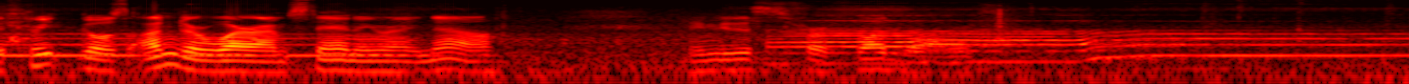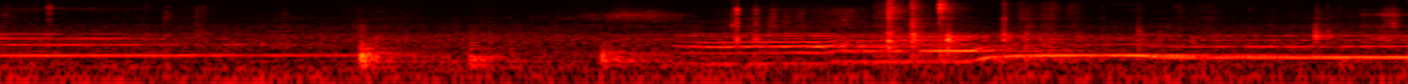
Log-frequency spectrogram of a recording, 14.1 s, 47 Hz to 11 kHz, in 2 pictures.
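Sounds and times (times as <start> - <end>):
man humming long notes: 0.0 - 2.5, 3.4 - 14.0.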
